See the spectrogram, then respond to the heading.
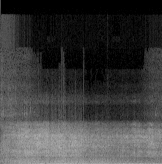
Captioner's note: volcano expelling fumes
